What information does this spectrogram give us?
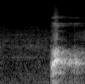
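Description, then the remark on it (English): A dog lets out one sharp bark that trails into a brief whining tone, breaking a short stretch of near silence, heard on a 911 emergency call. “Our assumption is the dogs were having a rough day, and it was the dogs.”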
